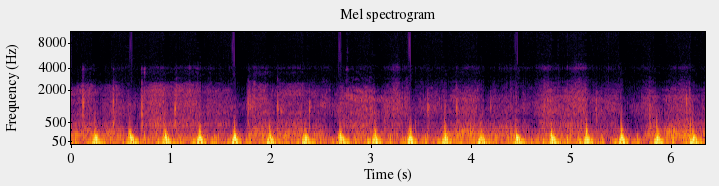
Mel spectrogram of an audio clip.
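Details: 35-year-old male, stethoscope at the mitral (bicuspid) valve area after jogging up stairs: rapid, regular heart thumps, with some running noise, a fast heartbeat after exertion.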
